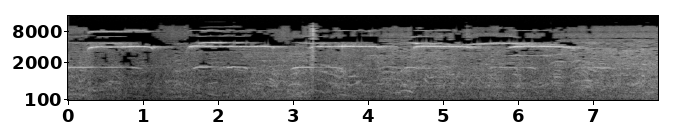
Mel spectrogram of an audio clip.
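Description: A crowd of people chatters nearby outdoors.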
